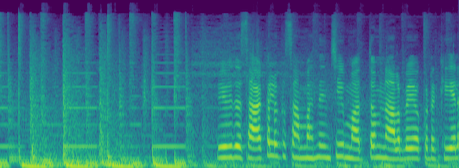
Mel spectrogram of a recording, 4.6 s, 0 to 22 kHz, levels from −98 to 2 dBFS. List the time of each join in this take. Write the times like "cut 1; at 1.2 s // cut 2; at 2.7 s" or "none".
none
